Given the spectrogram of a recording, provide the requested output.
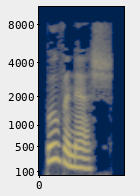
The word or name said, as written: bhuvanesh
